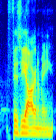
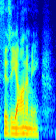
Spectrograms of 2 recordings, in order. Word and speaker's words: physiognomy: But soy dev physiognomy is what he said. I always thought it was pronounced physiognomy. I thought the G was a soft G.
